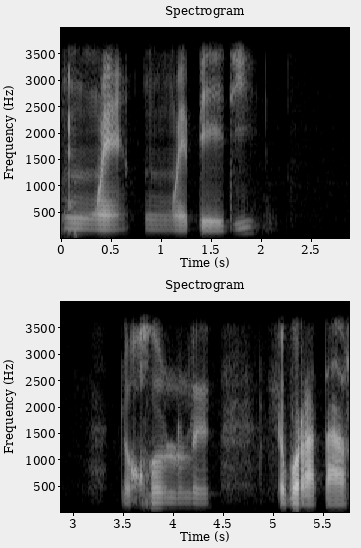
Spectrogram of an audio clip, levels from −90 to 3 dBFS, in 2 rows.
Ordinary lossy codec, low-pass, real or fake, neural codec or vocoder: none; 3.6 kHz; real; none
